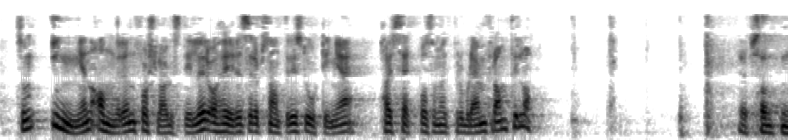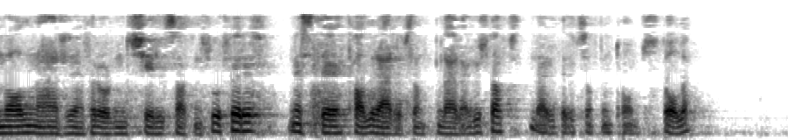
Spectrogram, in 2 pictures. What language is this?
Norwegian Bokmål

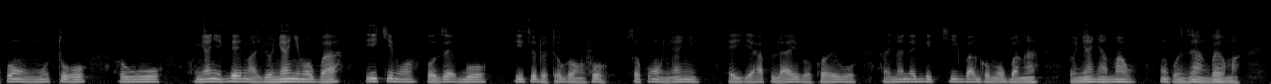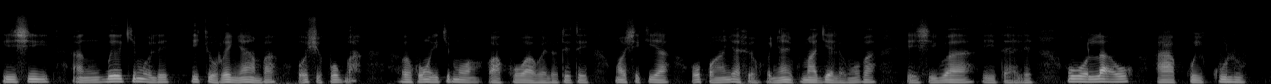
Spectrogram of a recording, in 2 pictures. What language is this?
Eloyi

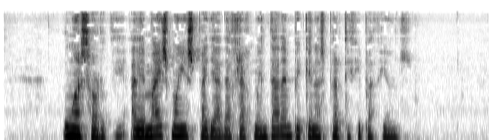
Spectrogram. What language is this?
Galician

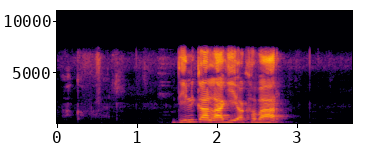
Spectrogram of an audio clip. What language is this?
Nepali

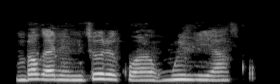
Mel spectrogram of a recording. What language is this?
Swahili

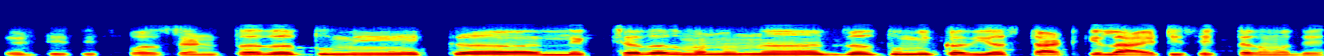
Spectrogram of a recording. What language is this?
Marathi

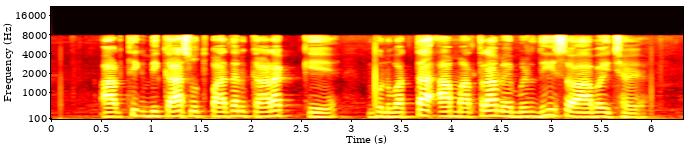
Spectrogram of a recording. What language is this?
Maithili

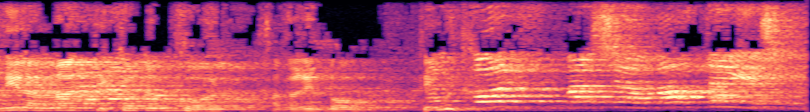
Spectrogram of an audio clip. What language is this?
Hebrew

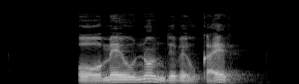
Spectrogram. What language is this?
Galician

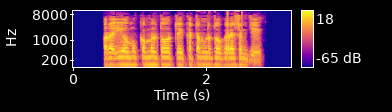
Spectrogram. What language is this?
Sindhi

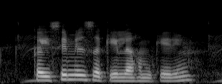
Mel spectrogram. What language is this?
Bhojpuri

